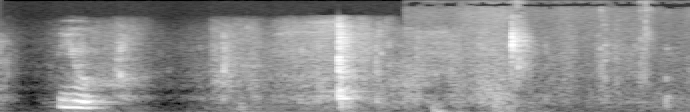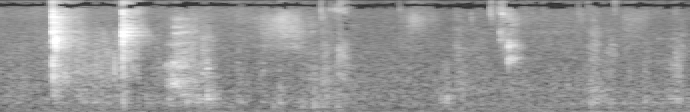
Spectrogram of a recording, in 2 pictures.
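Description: A man slurps and chews food noisily.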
